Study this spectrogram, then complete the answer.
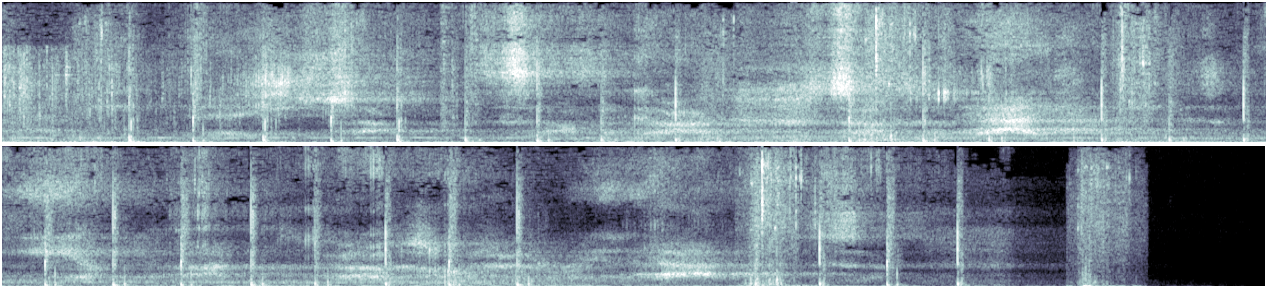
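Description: Footsteps tread steadily on a hard floor in a large echoing hall.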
